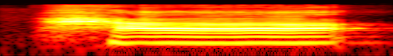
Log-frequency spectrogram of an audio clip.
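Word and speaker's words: حاء: এই অক্ষরের নাম কি জানেন এই অক্ষরের নাম হলো হা গলাটা চেপে মুখ দিয়ে হালকা বাতাস বের করে এটা উচ্চারণ করতে হবে হা সবাই একসাথে জোরে জোরে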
